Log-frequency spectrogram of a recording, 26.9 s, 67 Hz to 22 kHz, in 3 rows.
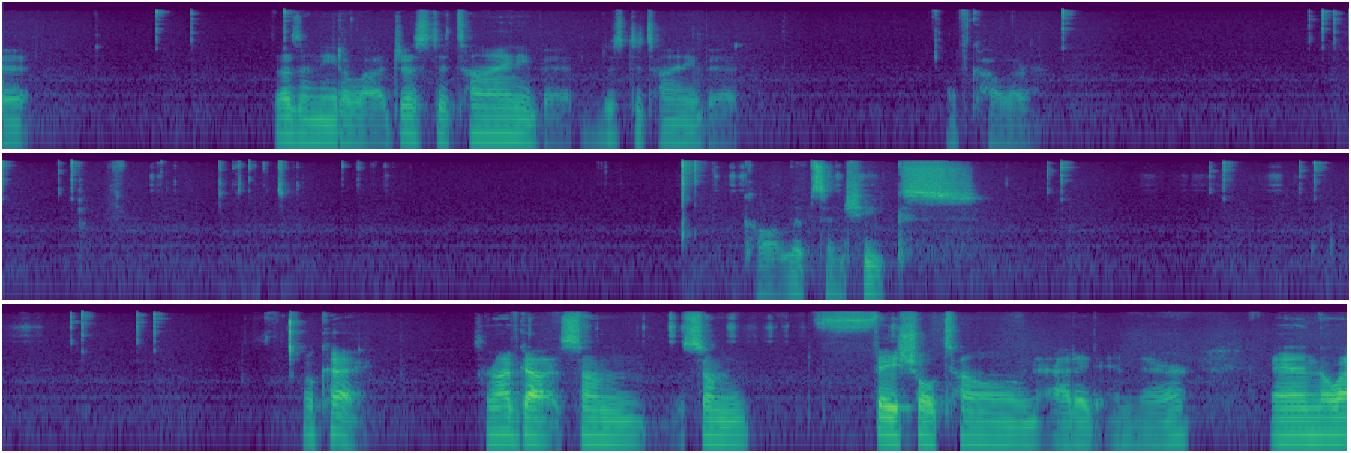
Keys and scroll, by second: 10.4-13.6 typing, 13.6 Return.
